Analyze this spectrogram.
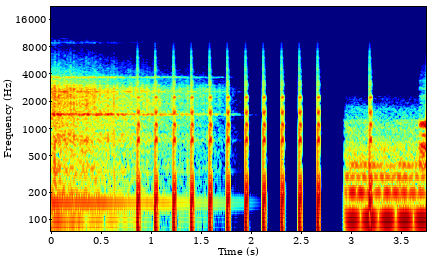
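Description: Menu selection clicks tick rapidly.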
